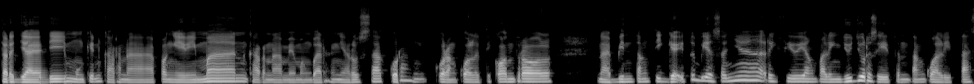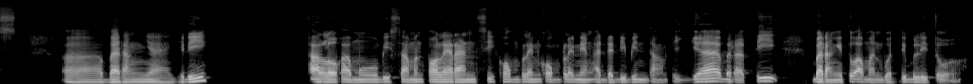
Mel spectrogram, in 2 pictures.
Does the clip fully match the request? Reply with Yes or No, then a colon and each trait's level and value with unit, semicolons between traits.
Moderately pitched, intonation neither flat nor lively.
No: low, 110 Hz; average, 3.3 semitones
